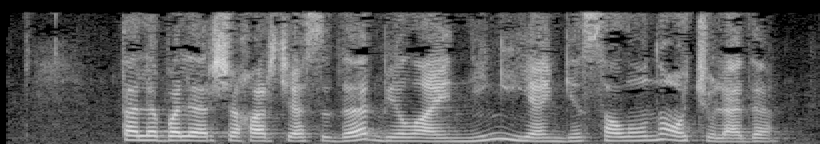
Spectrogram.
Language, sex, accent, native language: Uzbek, female, Andijon, Uzbek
